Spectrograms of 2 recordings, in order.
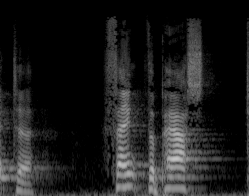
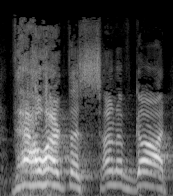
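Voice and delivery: loud proclamation; 5 semitones higher, 14 dB louder than usual. Acted. Reading worship line.

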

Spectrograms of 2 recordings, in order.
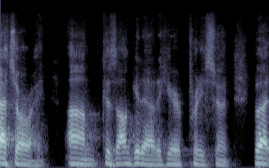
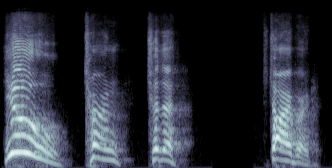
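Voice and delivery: loud, slow, defiant call back; shouted reply; 8 semitones higher, 17 dB louder, slower than usual. Retold or imitated. Lighthouse keeper calling back to the ship, loud and stubborn. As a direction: throw the order right back, loud and slow.

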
